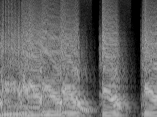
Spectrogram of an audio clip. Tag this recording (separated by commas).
Plucked string instrument, Musical instrument, Guitar, Music, Electric guitar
